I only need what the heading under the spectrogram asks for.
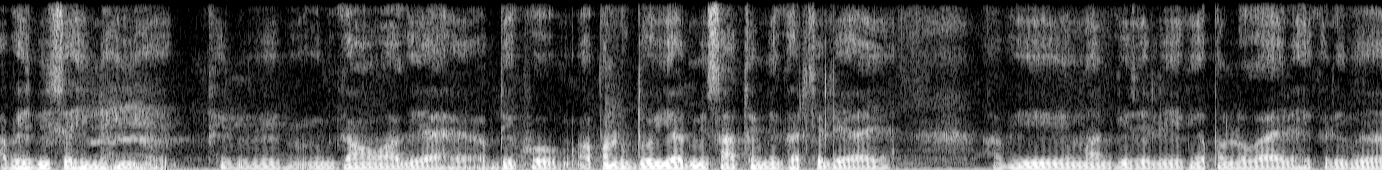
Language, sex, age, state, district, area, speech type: Hindi, male, 45-60, Uttar Pradesh, Prayagraj, urban, spontaneous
